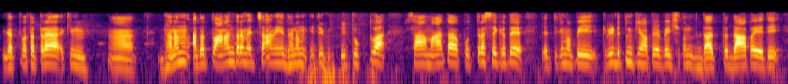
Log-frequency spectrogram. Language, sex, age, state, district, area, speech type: Sanskrit, male, 18-30, Karnataka, Chitradurga, rural, spontaneous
